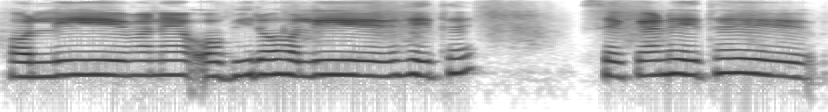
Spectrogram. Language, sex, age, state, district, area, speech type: Odia, female, 18-30, Odisha, Mayurbhanj, rural, spontaneous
